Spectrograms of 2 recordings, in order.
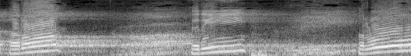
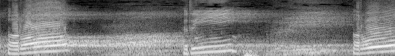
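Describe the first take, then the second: No difference in how they are said.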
